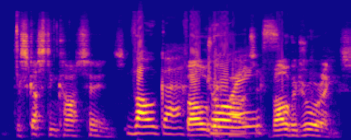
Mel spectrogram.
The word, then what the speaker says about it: VulgaDrawings: Vulgar drawings. Vulgar without the R because it rhymes with vulva.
